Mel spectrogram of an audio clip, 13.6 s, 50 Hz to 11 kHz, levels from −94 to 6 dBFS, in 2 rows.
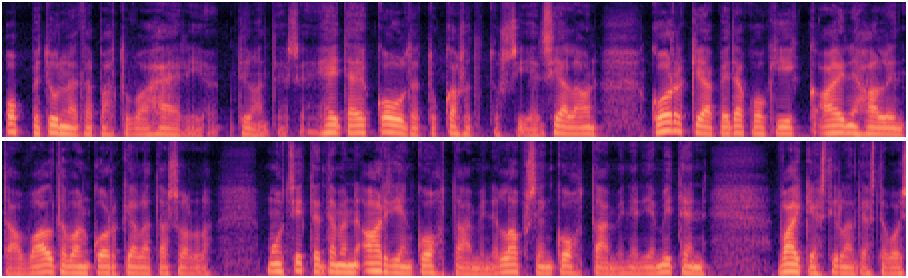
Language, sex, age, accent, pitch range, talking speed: Finnish, male, 30-49, native, 100-125 Hz, 135 wpm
